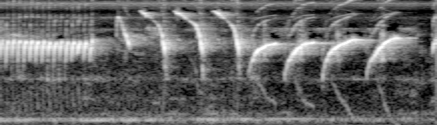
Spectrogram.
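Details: Canary song used as training material for other canaries: a fast buzzy trill, then downward-sweeping whistled notes, then a run of repeated rising, curving whistles at about four per second.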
